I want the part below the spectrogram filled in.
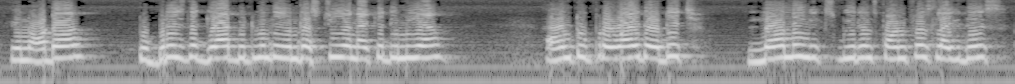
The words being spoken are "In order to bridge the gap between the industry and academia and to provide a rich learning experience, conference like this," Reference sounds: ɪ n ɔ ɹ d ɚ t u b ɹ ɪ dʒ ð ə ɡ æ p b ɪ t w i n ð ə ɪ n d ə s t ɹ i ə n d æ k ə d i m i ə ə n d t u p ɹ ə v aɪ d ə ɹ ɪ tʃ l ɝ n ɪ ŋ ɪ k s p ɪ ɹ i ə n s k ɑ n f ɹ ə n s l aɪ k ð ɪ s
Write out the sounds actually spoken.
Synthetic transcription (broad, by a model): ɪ n ɔ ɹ d ɚ t u b ɹ ɪ dʒ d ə ɡ æ p b ɪ t w i n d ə ɪ n d ə s t ɹ i ə n d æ k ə d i m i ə ə n d t u p ɹ ə v aɪ d ə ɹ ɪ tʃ l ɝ n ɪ ŋ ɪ k s p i ɹ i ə n s k ɑ n f ɹ ə n s l aɪ k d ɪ s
